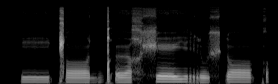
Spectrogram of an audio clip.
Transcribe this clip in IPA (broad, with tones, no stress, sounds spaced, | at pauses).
iː˨ ǁ ɔː˨ d ǃʼ əː˨ χ ʃ eː˦ j r u˨ ʃ ɗ ɔː˦ k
